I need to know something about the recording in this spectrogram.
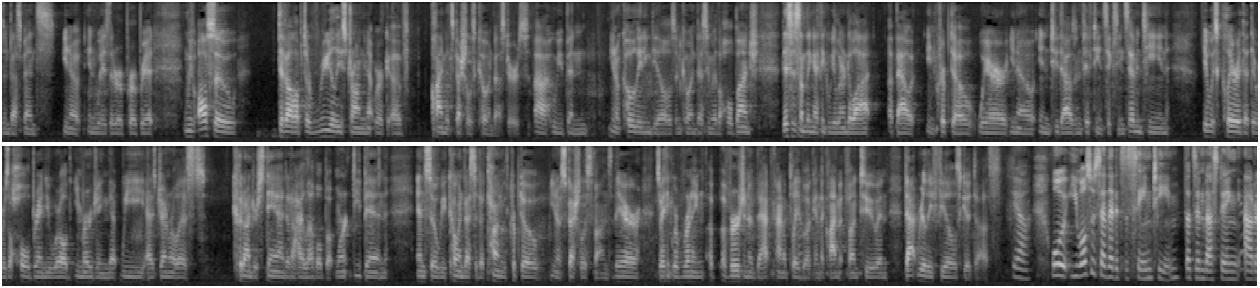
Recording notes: Recorded March 1, 2023 at the Upfront Summit.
